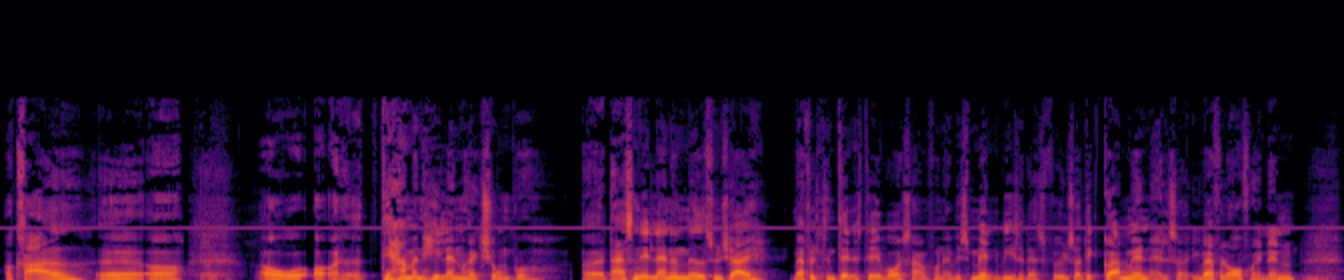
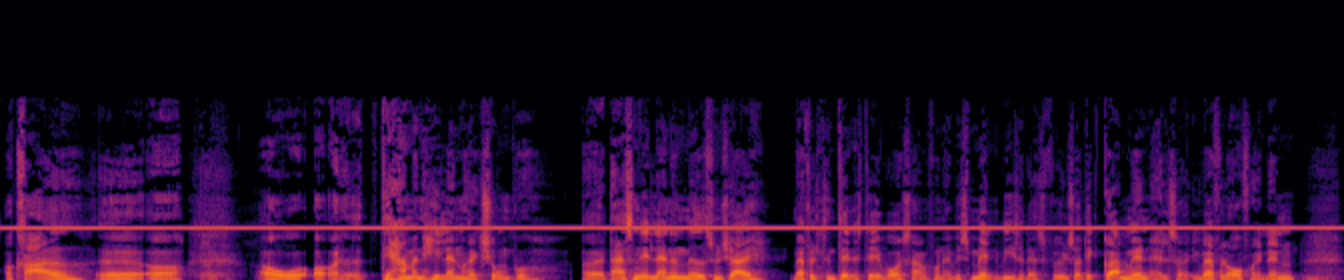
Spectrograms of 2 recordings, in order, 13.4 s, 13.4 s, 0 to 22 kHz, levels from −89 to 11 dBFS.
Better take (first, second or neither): first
